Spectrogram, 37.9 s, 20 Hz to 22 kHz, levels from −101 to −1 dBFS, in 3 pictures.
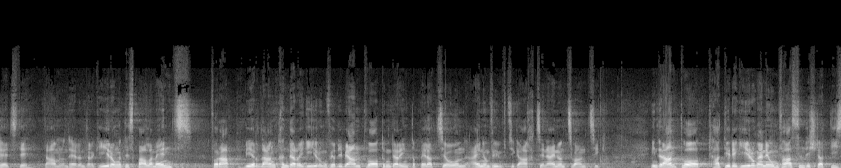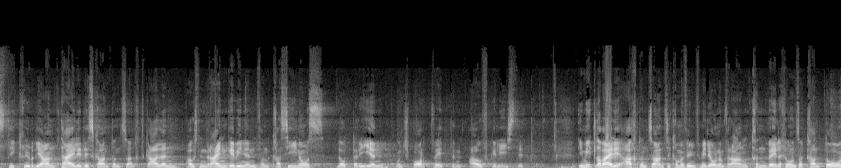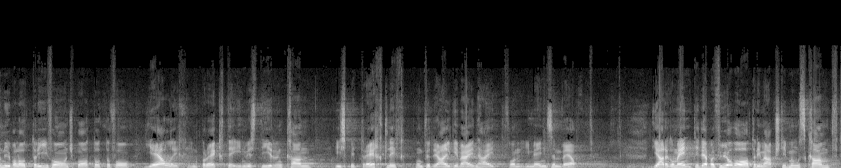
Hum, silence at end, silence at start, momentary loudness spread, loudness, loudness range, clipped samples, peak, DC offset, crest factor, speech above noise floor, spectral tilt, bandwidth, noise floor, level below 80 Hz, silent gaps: none; 0 s; 0 s; 12 LU; -19 LUFS; 5 LU; under 0.1%; 0 dBFS; under 0.1%; 18 dB; 27 dB; -5 dB/octave; 12 kHz; -46 dBFS; -64 dBFS; none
